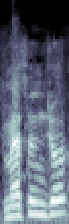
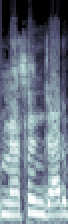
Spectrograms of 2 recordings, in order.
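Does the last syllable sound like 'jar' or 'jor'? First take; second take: jor; jar. First: The last syllable ends in a 'jor' sound. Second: The last syllable ends in a 'jar' sound. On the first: The speaker calls it right. "এটা actually উচ্চারণ হবে ম্যাসেঞ্জোর" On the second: The speaker calls it wrong. "আমরা বারবার ম্যাসেঞ্জার বলছি"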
